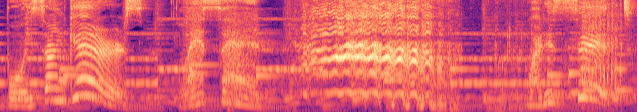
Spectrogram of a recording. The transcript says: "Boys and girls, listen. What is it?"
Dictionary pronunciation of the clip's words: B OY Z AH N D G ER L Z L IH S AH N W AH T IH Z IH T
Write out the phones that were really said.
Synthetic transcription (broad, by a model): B OY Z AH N G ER Z L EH S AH N W AH T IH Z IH T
